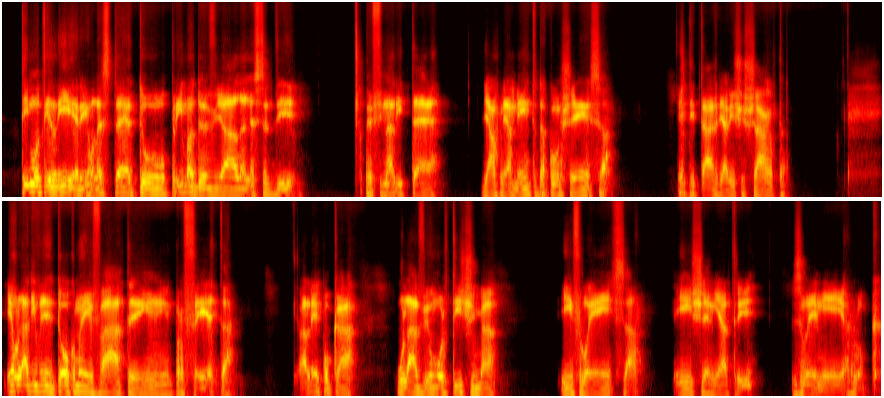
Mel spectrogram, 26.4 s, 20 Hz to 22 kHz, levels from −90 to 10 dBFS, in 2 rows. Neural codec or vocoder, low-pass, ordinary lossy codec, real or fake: autoencoder, 48 kHz, 32 numbers a frame, DAC-VAE, trained on Japanese speech; none; none; fake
